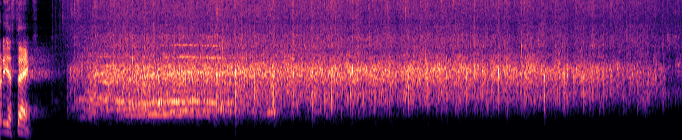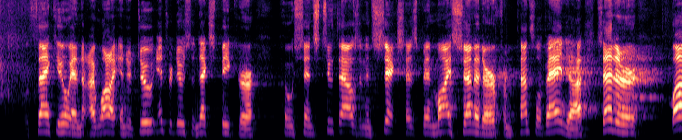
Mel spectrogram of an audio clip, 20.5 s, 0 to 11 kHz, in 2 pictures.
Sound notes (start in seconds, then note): 6.8 applause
